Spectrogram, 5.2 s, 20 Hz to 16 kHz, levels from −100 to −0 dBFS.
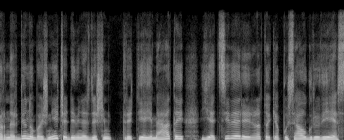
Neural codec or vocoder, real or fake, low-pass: none; real; 14.4 kHz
